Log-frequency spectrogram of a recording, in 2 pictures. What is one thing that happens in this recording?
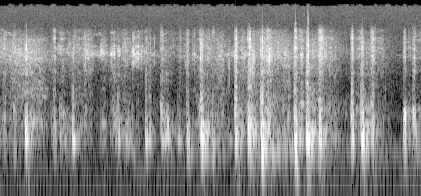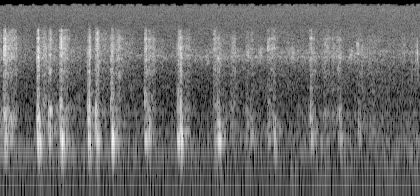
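Horse hooves thud on soft dirt.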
